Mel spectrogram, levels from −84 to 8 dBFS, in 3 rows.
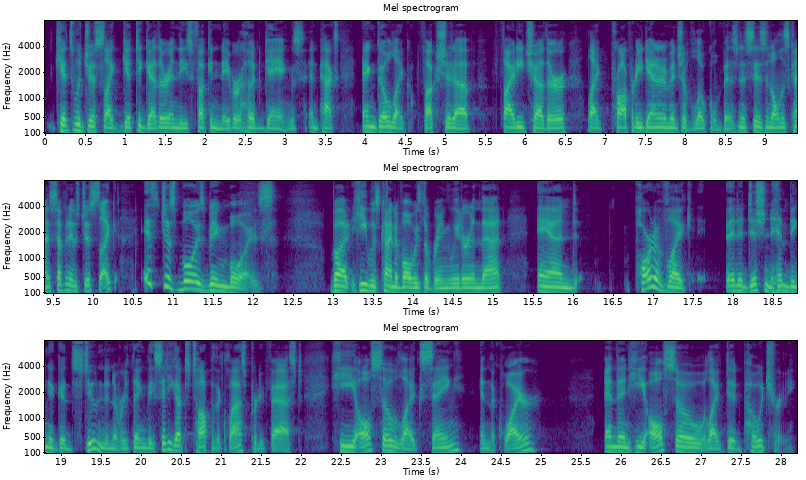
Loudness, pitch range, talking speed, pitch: -19 LUFS, 115-145 Hz, 200 wpm, 125 Hz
